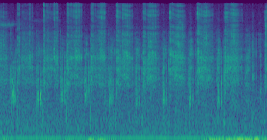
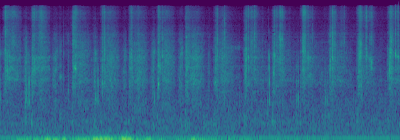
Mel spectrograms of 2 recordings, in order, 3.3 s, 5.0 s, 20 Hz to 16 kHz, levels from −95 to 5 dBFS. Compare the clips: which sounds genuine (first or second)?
first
